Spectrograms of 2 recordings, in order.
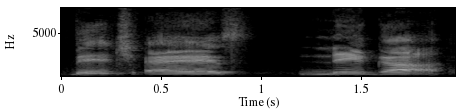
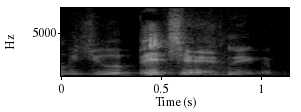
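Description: First: "Bitch" dragged out slowly and hit hard; slow, stressed bitch. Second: Said in the usual way. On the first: Shown as a demonstration. Correcting a friend, slow with hard stress on "Bitch". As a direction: lean on "Bitch", stretch the whole phrase. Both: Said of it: "Pronounce the bitch".

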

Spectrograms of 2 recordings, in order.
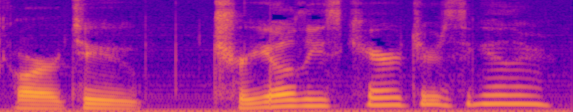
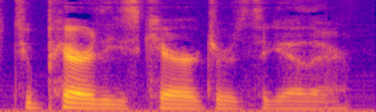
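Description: First: Trio these characters together, climbing high and soft into a question; questioning tune. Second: Said in the usual way. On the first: Real, not acted. Host unsure of the word trio, rising questioning tune. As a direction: let "trio these characters together" rise doubtfully to the end. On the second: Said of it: "No, I think you say pair".

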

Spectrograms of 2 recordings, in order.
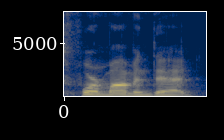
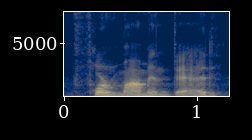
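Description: First: Said in the usual way. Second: Slow, rising disbelief; incredulous echo. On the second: Retold or imitated. Mocking the movie's dedication to his parents, slow and incredulous. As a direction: repeat the dedication as if you can't believe it. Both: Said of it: "I'm just like".

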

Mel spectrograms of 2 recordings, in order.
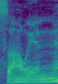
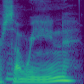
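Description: First: Samhain said slowly as SAH-win; common pronunciation of Samhain. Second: Samhain said slowly as sah-WEEN; more accurate pronunciation. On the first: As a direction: give Samhain a short "-win" ending. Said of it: "sometimes you'll hear it pronounced". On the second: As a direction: finish Samhain on a long "ween". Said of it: "it's actually more accurately pronounced". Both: Shown as a demonstration.

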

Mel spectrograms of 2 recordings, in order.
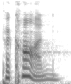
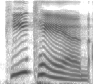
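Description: First: Pecan said puh-KAHN; proper pronunciation. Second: Pecan said PEE-can; own pronunciation. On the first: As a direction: say "pecan" as puh-KAHN, stress on the second syllable. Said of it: "the proper way". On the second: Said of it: "how do you say it". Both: Shown as a demonstration.

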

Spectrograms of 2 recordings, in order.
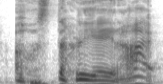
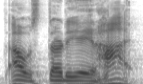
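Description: First: Laughing. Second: Said in the usual way. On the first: Real, not acted. Repeating to his friend how mad he was, laughing. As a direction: crack up at your own line.

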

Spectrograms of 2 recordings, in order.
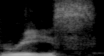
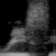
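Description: First: "Reese" as one syllable, rhymes with fleece; correct pronunciation. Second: "Reese" as REE-see, two syllables; rejected pronunciation. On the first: Citing the inventor's name, one-syllable REESS. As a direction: say "Reese" slowly with no vowel after the s. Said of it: "so it's, it's Reese". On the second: Agreeing on the wrong form, REE-see. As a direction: add a long ee to the end of "Reese". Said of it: "not Reese". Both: Shown as a demonstration.

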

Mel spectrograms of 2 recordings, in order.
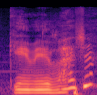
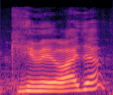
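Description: First: Low, scornful echo of the order; mocking disbelief. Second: Mocking disbelief. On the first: Defiant demon mocks Jesus's order, scornful and low. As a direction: sneer it back like a defiant demon. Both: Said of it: "le dice así como de".

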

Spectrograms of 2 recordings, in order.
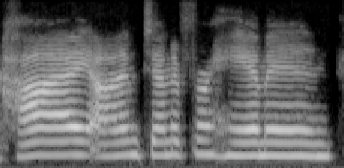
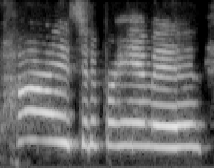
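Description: First: Mock-serious voicemail greeting, slightly subdued; really serious. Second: Put-on high, cheerful island-girl greeting; happy voicemail. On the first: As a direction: recite it like a dull, businesslike greeting. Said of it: "You make it really serious". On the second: Shown as a demonstration. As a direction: sing out the greeting with bubbly welcome. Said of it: "my happy voicemail".

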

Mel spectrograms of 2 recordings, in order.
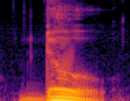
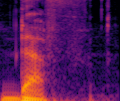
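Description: First: "dough" said DOH; "dough" rhyming with go; careful "dough", doh; correct pronunciation. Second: "duff" said DUFF with an f; "duff" rhyming with stuff; mispronounced "dough" as duff; wrong pronunciation. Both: Shown as a demonstration. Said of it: "not duff".

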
